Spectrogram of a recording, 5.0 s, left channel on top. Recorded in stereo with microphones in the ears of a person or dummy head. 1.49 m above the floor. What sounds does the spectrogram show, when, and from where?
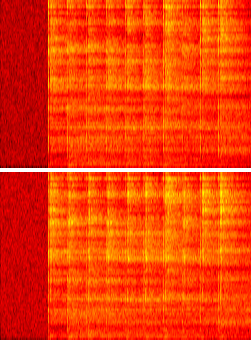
0.9 s hammering: 20° left (ahead or behind), 3.5 m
